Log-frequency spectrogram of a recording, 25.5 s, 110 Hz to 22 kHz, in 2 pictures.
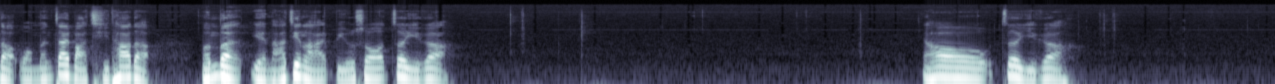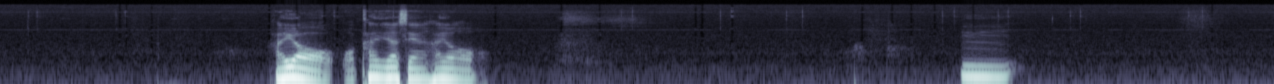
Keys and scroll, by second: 4.9 Return, 7.8 Return, 10.8 Return.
